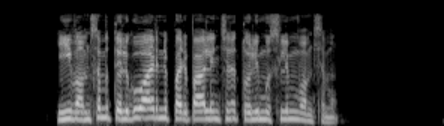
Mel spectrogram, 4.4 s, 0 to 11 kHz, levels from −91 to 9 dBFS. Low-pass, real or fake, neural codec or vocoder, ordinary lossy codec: 7.2 kHz; fake; codec, 16 kHz, 16 kbps, FreqCodec, larger model; none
